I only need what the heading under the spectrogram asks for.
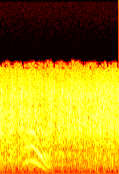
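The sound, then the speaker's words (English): An audience applauds Dr. Lister from England at a gathering: a dense, continuous wash of clapping. A voice briefly sounds over it early on, and then the applause carries on evenly. “Whom are they applauding? It's Dr. Lister from England.”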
